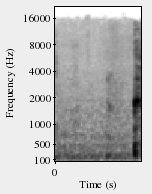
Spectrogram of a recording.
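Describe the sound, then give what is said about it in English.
A dog snores directly into a microphone, giving a single short, loud snore, a rough snorting burst near the end after a stretch of quiet low hum, with no talking. “Sorry, my dog snored directly into the microphone just then.”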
